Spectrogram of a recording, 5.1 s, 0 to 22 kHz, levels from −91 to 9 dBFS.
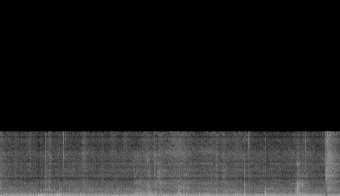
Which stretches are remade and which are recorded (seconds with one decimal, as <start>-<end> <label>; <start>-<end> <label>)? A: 0.0-5.1 remade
